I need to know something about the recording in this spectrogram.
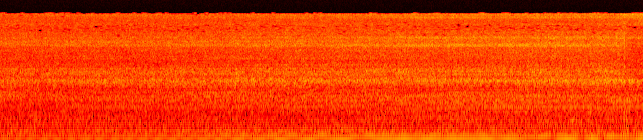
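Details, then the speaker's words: Isuzu Panther diesel freshly rebuilt with new liners, just started, still cold: low, even chug at a steady quick beat, no knocks or misfires. Smooth normal cold idle. "at awal Masih dingin baru hidupar ya es Oke ini mesinnya sudah hidup sekarang kita coba Sebentar ya"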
